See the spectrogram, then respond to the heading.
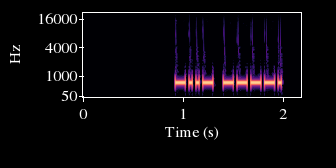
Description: Morse code, heard as a keyed tone, about 35 wpm, 700 Hz. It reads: X 9
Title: Single-Letter Single-Number 35wpm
